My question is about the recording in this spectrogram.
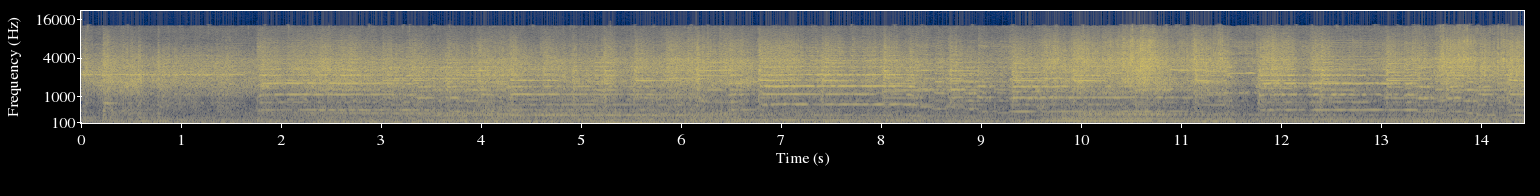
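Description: Newsreel background music of held notes that change every second or two, over the steady drone of a light single-engine propeller aircraft flying past.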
